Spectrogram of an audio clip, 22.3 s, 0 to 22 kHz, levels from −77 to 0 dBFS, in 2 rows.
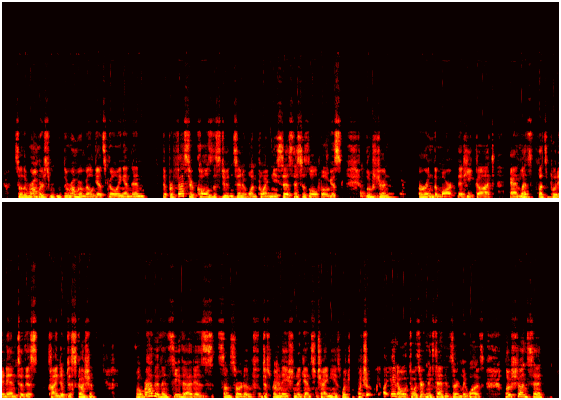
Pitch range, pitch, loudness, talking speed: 135-170 Hz, 150 Hz, -25 LUFS, 190 wpm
